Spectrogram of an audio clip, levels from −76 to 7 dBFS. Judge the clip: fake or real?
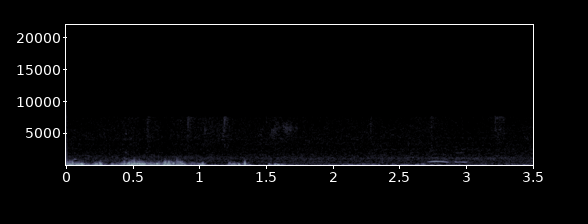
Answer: fake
